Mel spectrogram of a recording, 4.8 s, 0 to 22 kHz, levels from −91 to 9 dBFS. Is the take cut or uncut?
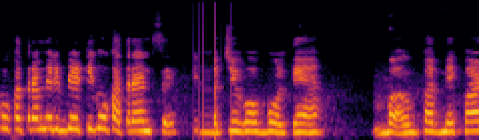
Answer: cut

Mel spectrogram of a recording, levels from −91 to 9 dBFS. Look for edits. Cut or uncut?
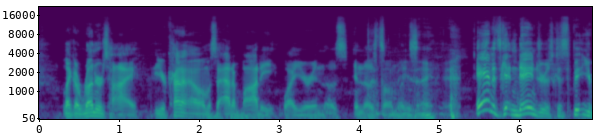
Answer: cut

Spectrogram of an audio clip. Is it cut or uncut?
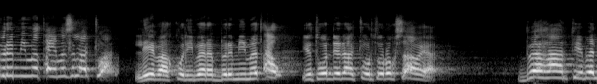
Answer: cut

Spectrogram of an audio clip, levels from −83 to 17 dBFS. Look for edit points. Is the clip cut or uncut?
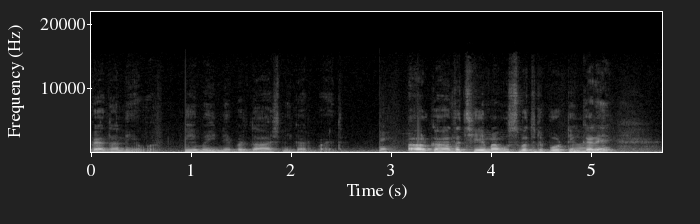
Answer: cut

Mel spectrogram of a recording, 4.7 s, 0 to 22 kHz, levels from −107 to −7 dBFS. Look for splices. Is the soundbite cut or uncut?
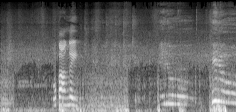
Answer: uncut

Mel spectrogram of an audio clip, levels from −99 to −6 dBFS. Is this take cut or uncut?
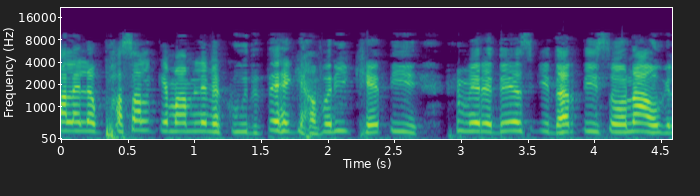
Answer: uncut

